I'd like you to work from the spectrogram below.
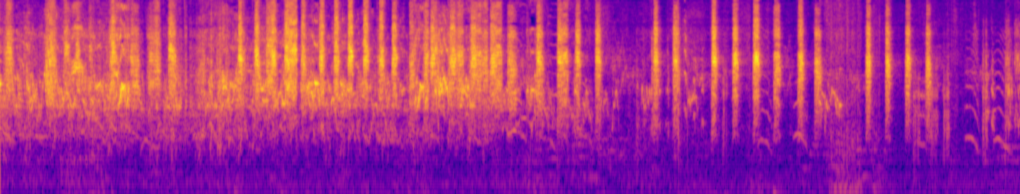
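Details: Australian budgies chirping and singing happily in a colony aviary: dense chattering warble at first, thinning into a string of separate sharp, high chirps repeated roughly every half second, with a soft low bump near the end.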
